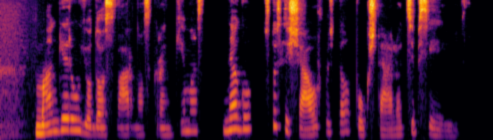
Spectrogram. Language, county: Lithuanian, Vilnius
